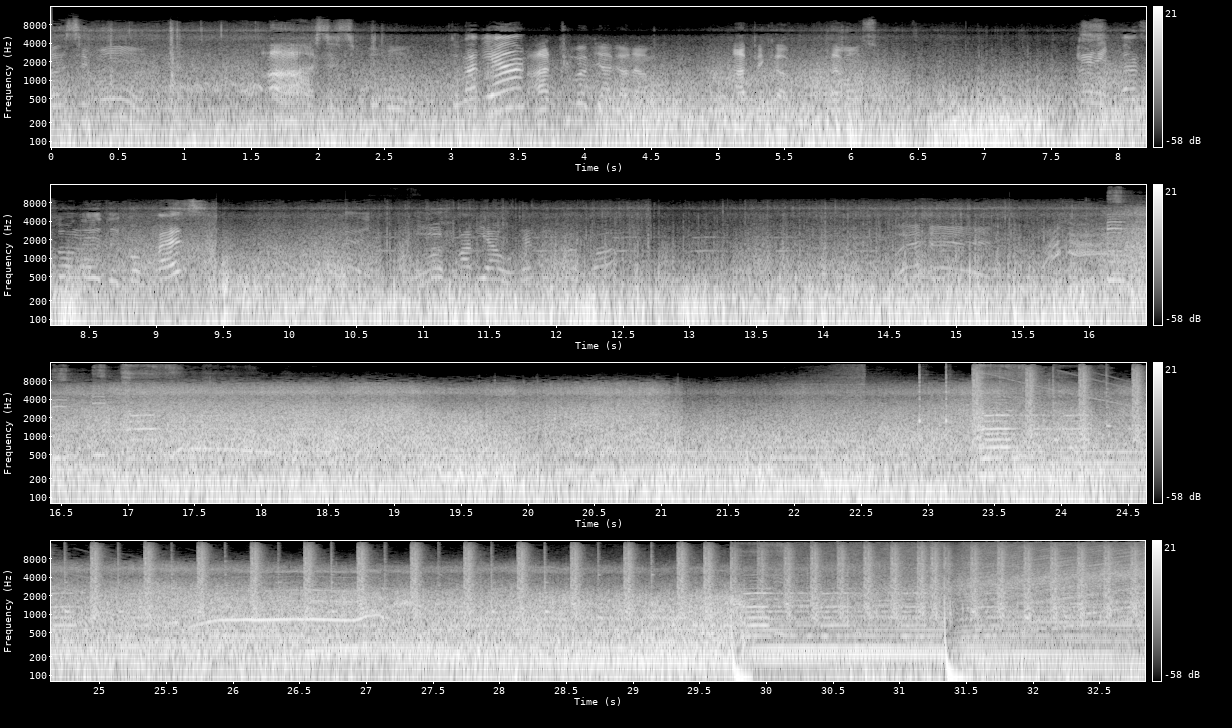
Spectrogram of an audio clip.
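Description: Wind rumbling over a camera microphone during a tandem parachute descent, with voices calling out. About halfway through, electronic music comes in, with a steady pulsing beat over the last third.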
